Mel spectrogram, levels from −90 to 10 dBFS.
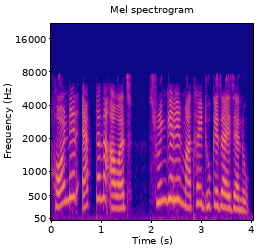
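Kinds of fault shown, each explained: Nothing stood out on listening to this speech clip.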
